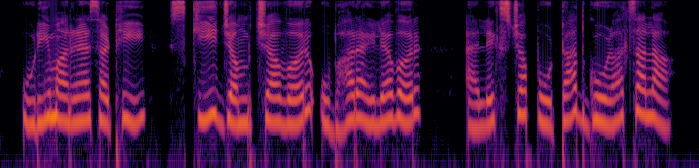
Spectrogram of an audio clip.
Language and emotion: Marathi, fearful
